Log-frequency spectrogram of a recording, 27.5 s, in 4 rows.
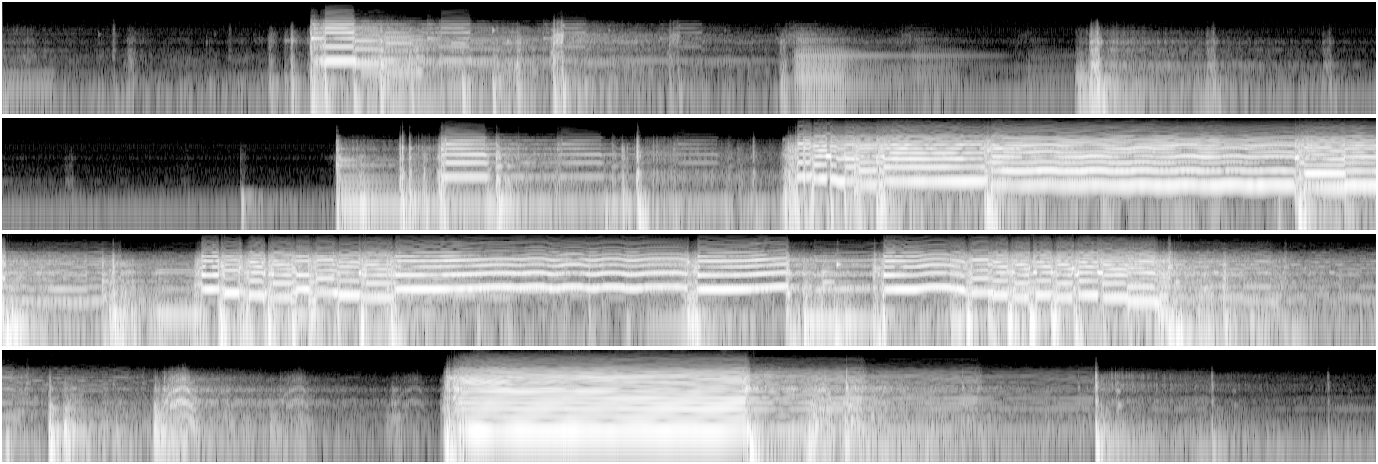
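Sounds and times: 
guitar solo: 1.6s - 3.0s, 8.6s - 21.7s, 22.8s - 26.2s.

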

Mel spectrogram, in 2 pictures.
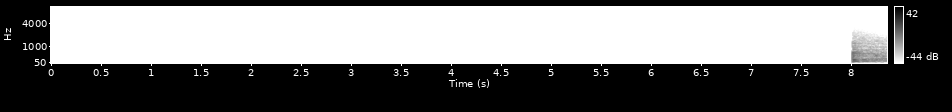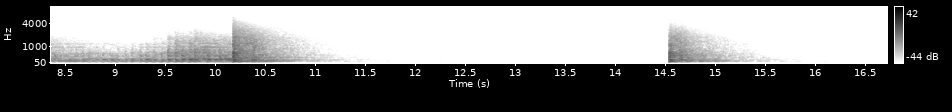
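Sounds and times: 
timpani in F: 8.0s - 11.2s, 14.6s - 15.5s.

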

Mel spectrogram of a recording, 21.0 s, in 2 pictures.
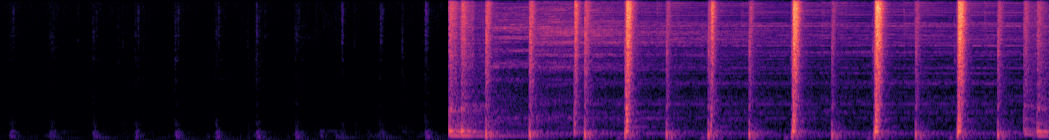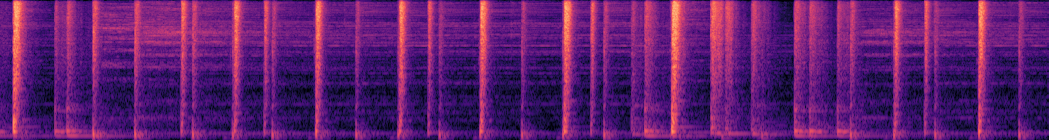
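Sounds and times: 
snare drum: 4.5s - 20.9s.

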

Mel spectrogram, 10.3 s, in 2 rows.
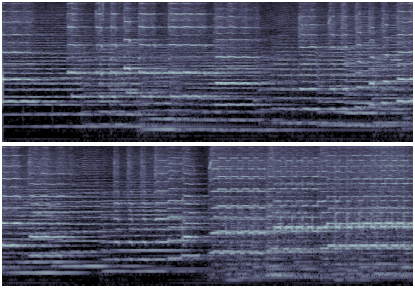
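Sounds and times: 
violins: 0.1s - 10.2s.

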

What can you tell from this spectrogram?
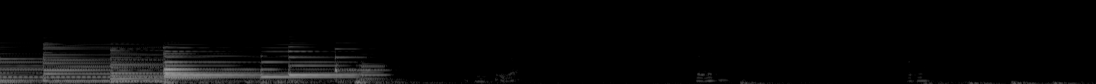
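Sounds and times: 
piano note B: 0.0s - 3.9s.

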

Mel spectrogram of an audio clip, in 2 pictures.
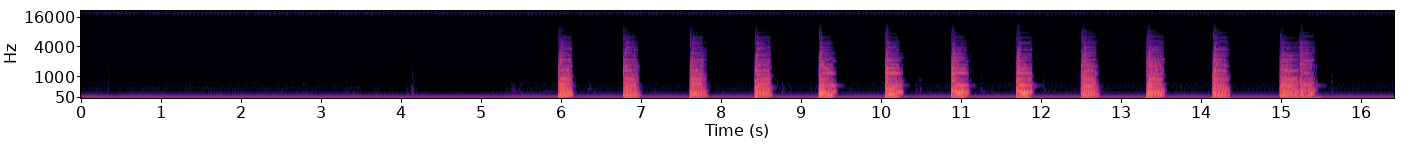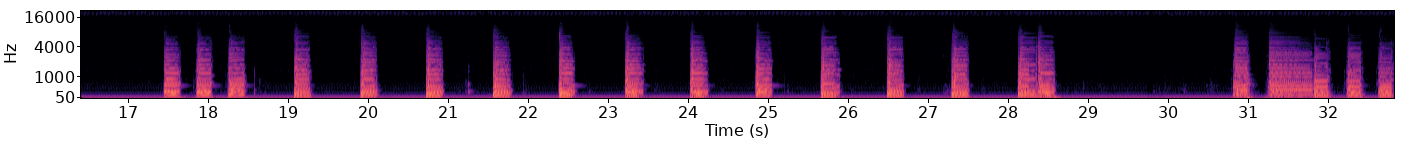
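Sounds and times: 
guitar line: 6.8s - 7.0s, 7.6s - 7.8s, 8.4s - 8.6s, 9.2s - 10.3s, 10.9s - 11.9s, 12.5s - 13.6s, 14.2s - 14.4s, 15.0s - 15.5s, 17.5s - 18.5s, 19.1s - 19.3s, 19.9s - 20.1s, 20.8s - 21.0s, 21.6s - 21.8s, 22.4s - 22.6s, 23.2s - 24.3s, 24.9s - 25.1s, 25.7s - 26.7s, 27.3s - 28.6s, 30.8s - 32.8s.

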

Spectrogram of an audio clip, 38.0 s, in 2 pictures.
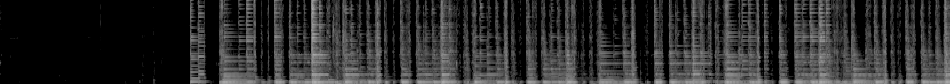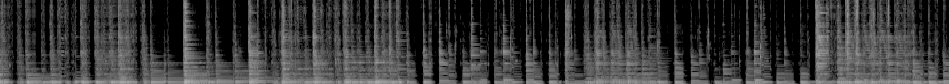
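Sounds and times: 
classical guitar: 3.8s - 37.9s.

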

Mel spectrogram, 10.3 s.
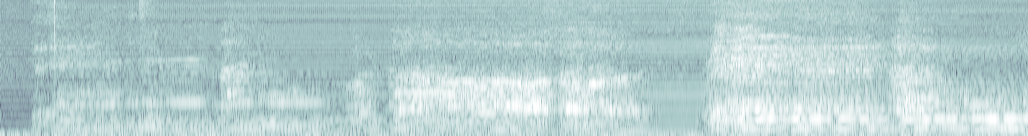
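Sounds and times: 
choir singing in room: 0.3s - 10.2s.

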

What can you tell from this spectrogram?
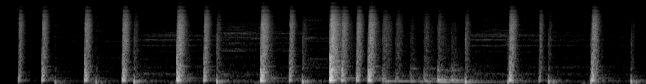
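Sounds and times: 
snare drum: 0.0s - 6.4s.

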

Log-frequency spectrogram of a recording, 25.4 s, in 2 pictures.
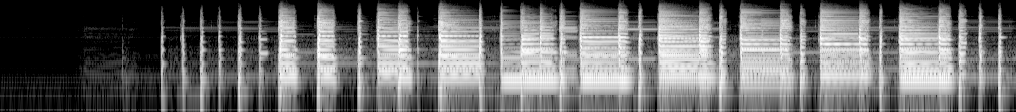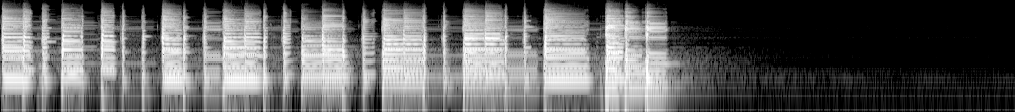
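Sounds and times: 
electric guitar: 2.2s - 21.2s.

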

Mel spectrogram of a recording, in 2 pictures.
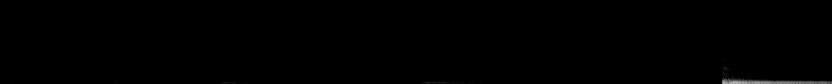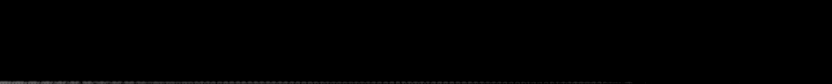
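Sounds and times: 
sub bass: 7.2s - 10.1s.

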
